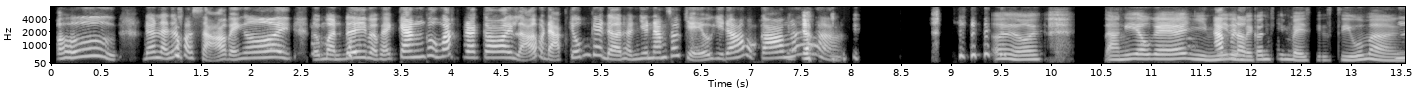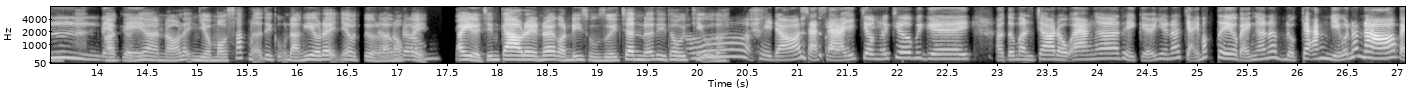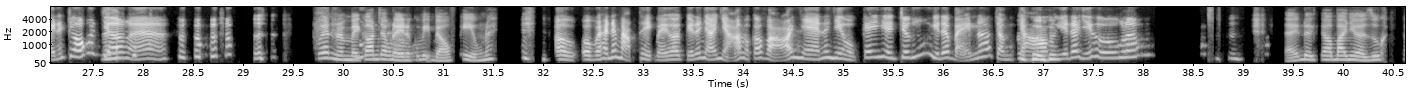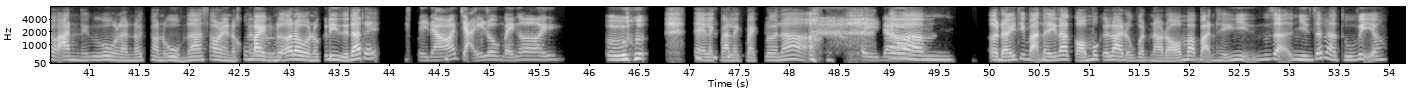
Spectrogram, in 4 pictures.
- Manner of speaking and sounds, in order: other noise; dog barking; laughing while speaking: "Ui cha ui!"; laugh; other background noise; chuckle; tapping; unintelligible speech; unintelligible speech; chuckle; laugh; chuckle; laughing while speaking: "Ừ"; chuckle; laughing while speaking: "Ừ"; chuckle
- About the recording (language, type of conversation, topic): Vietnamese, podcast, Nơi nào khiến bạn cảm thấy gần gũi với thiên nhiên nhất?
